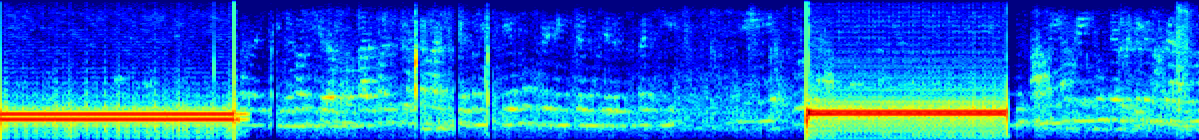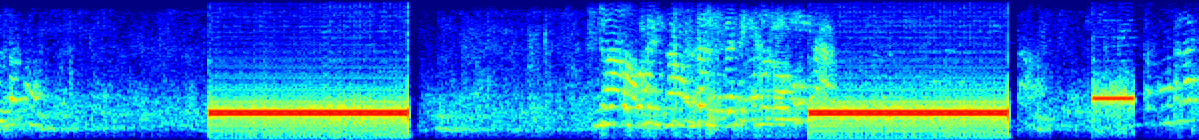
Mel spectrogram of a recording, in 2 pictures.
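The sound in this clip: Four steady telephone line tones, each about two seconds long, sound while a call is being transferred. A low murmur of voices fills the gaps between them, and a brief tone blip comes near the end.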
